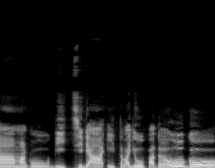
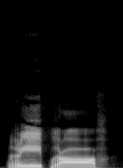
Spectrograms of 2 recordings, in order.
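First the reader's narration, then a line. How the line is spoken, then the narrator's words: Eagle grumbling. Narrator (Russian): проворчал орел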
